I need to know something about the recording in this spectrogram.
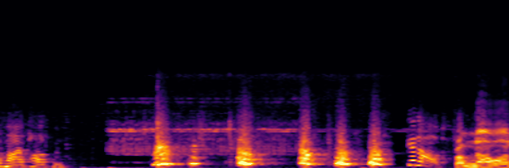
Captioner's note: dog barks; phone rings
